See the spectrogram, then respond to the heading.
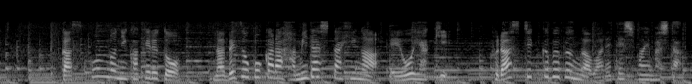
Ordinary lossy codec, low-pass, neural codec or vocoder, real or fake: none; none; none; real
